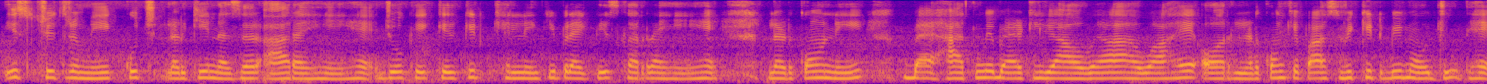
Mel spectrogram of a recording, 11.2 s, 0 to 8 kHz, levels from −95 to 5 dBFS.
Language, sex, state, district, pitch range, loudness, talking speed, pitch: Hindi, female, Maharashtra, Nagpur, 205-225 Hz, -17 LUFS, 195 wpm, 210 Hz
